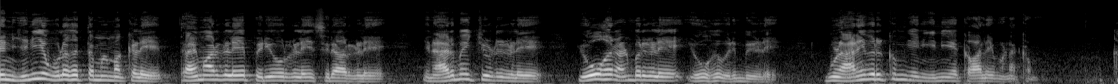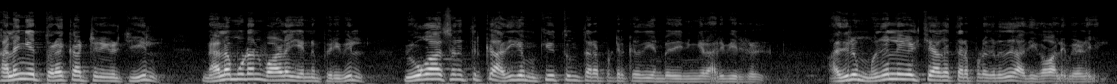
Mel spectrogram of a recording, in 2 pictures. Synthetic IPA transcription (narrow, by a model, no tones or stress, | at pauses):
ɛnɪnɪjɐʊlɐɣɐt̪ːɐmɪɻmɐkːɐɭeːt̪ɐɪmaːɾɣɐɭeːpɛɾɪjoːɾɣɐɭeːsɪɾaːɾɣɐɭeː | ɛnɐɾɪmɐɪt͡ʃːɪɽɐɾɣɐɭeː | joːɣɐnɐɳbɐɾɣɐɭeːjoːɣɐʋɪɾɯmbɪɣɐɭḛː | ɡʊɻɐnɐɪʋɐɾɯkːɯmɛnɪnɪjɐkaːlɐɪʋɐɳɐkːɐm | kɐlɐŋɐɾt̪ɔlɐɪkːaːʈt͡ʃɐnɪɣɐɭt͡ʃːɪjɪl | nɐlɐmɯɽɐnʋaːɭɐɪɛnːɯmpɛɾɪʋɪl | joːɣaːsɐnɐt̪ːɪrkɯɐðɪɣɐmʊkːɪjɐt̪ːɯɯmt̪ɐɾɐpːɐʈːɪɾɯkːɪrɐðɯɛnbɐðɐɪniːŋɡɐɭɐ̰ɾɪʋiːɾɣɐ̰ɭ | ɐðɪlɯmːʊðɐlnɪɣɐɭt͡ʃːɪjaːɣɐt̪ːɐɾɐpːɐɽɯɣɪrɐðɯɐðɪɣaːlɐ̰ʋeːɭɐ̰jɪ̰l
